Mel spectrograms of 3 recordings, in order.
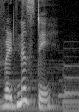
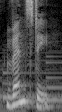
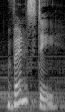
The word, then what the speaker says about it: Wednesday: hotel hotel next word is wednesday it's not wednesday it's wednesday wednesday i plan a birthday party for my sister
